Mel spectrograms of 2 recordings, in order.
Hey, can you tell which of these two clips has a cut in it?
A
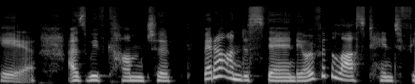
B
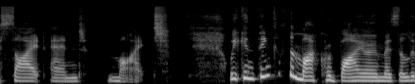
A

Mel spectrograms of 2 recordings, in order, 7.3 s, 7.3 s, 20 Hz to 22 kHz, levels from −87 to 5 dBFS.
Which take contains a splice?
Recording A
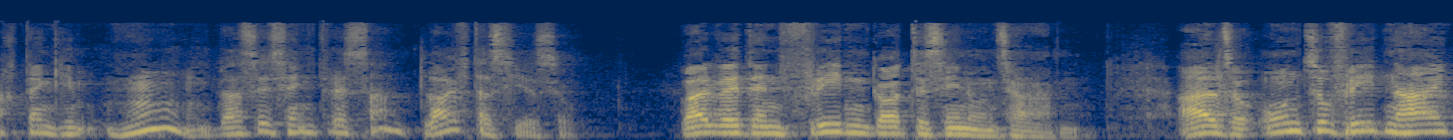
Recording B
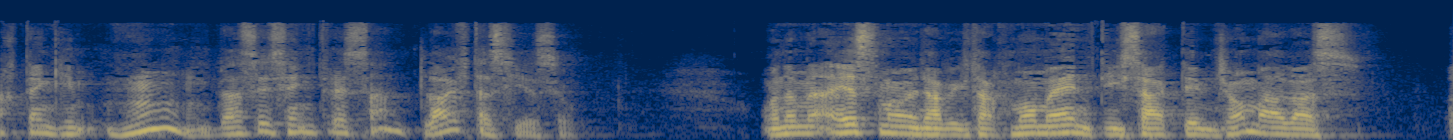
A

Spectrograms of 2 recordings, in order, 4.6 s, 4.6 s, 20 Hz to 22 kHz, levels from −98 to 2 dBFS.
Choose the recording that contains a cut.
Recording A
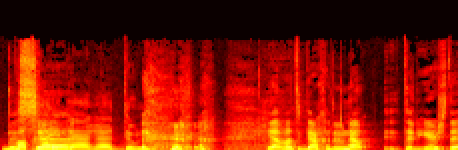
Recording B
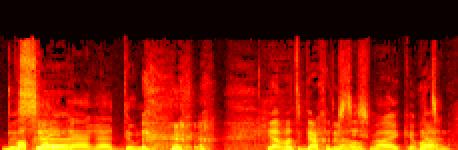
B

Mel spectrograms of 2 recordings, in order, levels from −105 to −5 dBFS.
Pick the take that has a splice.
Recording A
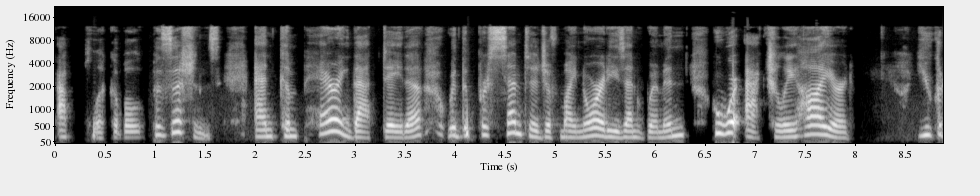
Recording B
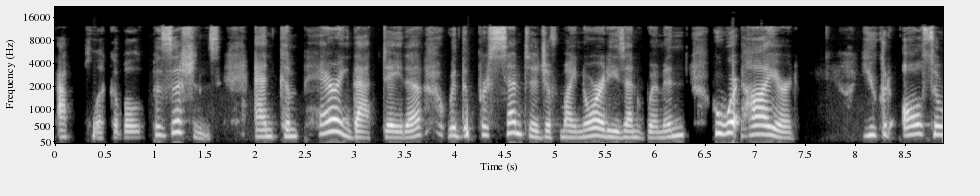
B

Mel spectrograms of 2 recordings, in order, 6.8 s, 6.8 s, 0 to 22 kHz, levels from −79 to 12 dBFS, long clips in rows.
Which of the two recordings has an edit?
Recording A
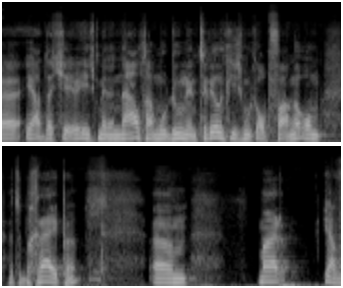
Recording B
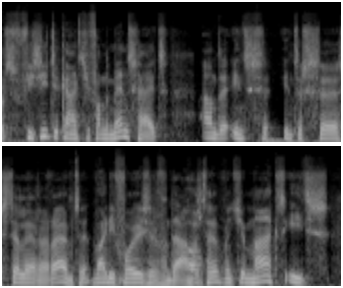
B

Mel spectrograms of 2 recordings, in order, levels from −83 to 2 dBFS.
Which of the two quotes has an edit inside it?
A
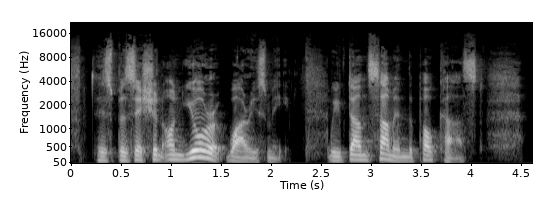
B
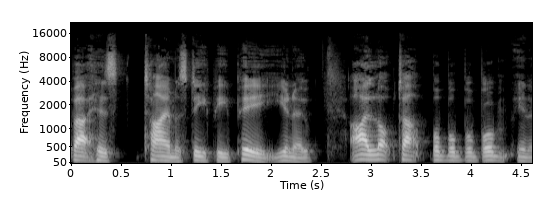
A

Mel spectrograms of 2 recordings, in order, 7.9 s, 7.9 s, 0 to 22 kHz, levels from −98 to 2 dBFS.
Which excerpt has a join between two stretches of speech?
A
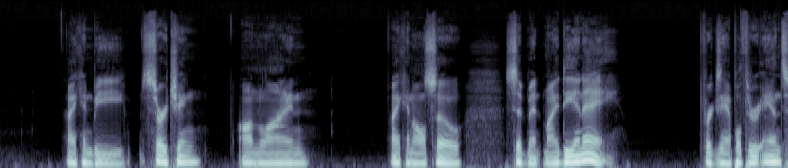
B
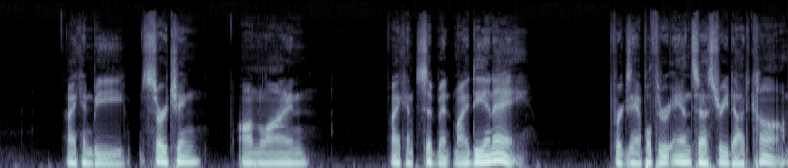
B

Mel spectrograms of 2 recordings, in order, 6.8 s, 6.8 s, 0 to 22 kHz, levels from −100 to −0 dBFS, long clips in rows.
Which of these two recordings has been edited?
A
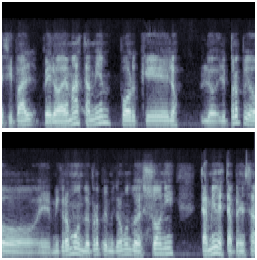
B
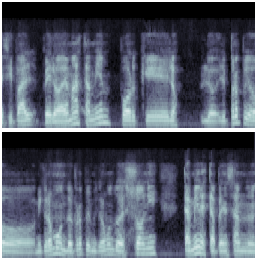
B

